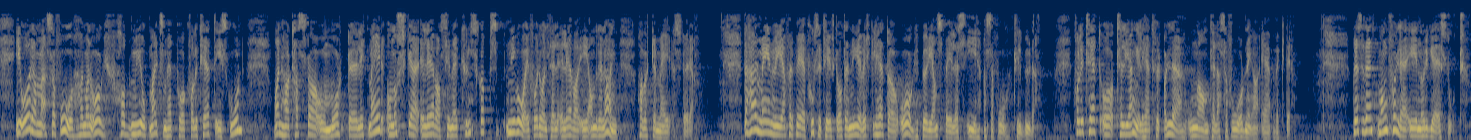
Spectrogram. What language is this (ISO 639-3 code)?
nob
